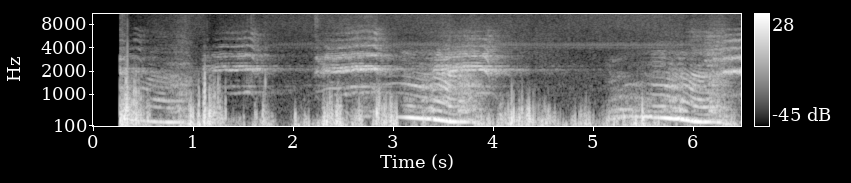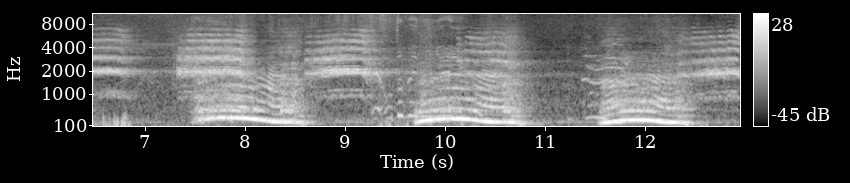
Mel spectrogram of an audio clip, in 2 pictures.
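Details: Captive nine-year-old female lion at Itozu no Mori Park zoo, roaring loudly while hungry before feeding time: a series of deep, arching moaning roars repeated about every two seconds, echoing around the enclosure.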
